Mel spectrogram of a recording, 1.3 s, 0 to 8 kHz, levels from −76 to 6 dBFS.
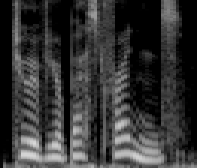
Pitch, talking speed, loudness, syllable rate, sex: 210 Hz, 230 wpm, -16 LUFS, 4.4 syllables/s, female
